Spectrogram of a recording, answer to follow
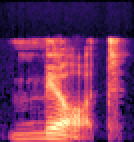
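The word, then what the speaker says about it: мёд: then we have to we just put two dots about a and we say miod so this is honey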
